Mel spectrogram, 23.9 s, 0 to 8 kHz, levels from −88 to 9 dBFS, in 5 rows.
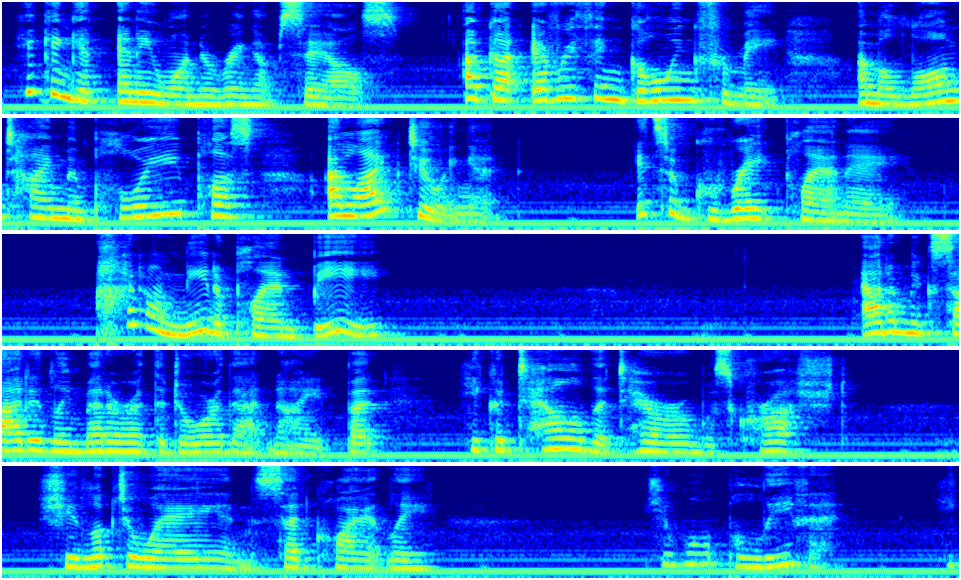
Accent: American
